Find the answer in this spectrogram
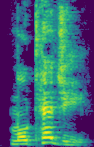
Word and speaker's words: Motegi: had uh i said let's see i could pronounce this right motegi m-o-t egi wheels on it all right um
